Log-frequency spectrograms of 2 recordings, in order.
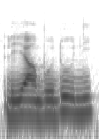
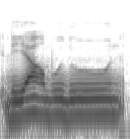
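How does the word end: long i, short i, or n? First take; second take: short i; n. First: The word ends in a short i vowel. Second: The word ends on n with no vowel. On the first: "sans le ya de prolongation" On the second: "on s'arrête sur une voyelle muette"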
